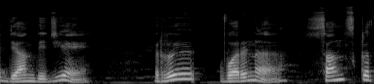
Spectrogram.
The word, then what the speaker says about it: ऋ: बच्चों यहाँ पे ध्यान दीजिए, ऋ वर्ण संस्कृत से आया है। इसे हम उच्चारण करते समय री के ध्वनि से उच्चारण करना है।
